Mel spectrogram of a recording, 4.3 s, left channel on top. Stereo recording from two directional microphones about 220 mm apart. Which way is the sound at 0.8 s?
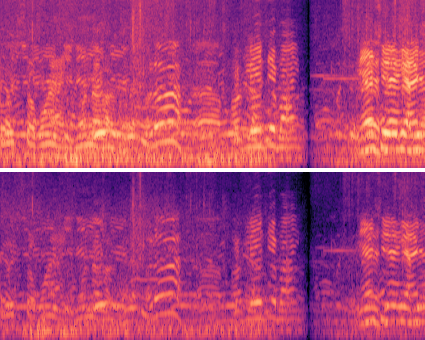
30° left (ahead or behind).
